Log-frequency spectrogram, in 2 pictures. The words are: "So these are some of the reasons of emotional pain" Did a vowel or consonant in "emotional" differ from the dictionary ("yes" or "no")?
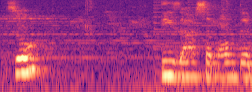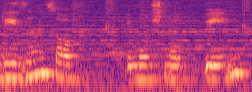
no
